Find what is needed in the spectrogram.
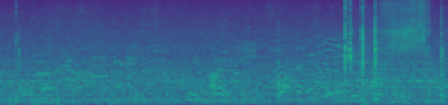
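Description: Faint, scattered shouts and chatter of players and spectators across an open soccer field, with a quick run of sharp clicks near the end.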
